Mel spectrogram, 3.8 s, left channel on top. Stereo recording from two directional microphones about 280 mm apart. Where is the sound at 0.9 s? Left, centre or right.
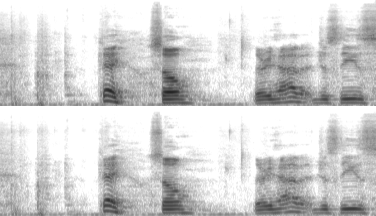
Left.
